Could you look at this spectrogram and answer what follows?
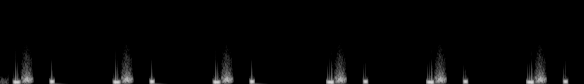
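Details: Heart murmur: a regular heartbeat about 60 a minute, with a rushing murmur trailing the first sound before a short second sound; an educational audio clip in an NCLEX-PN nursing exam review.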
